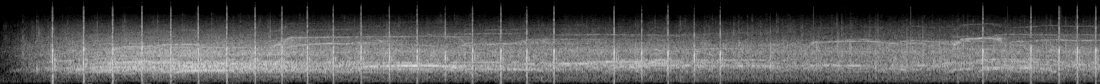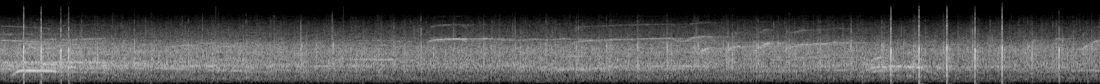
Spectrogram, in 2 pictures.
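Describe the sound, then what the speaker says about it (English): A thundering ovation for the new veterinarians at a 2025 DVM commencement: loud crowd clapping swells at once, punctuated by sharp transients and scattered cheers and whistles, then settles into a slightly softer but sustained applause for over twenty seconds. "with a final thundering round of applause"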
